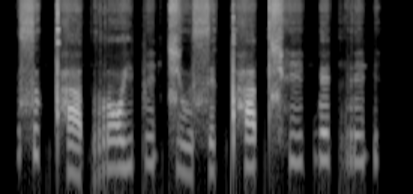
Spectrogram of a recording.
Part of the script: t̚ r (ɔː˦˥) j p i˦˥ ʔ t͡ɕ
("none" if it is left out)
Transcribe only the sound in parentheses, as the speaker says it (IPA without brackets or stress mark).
ɔː˦˥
